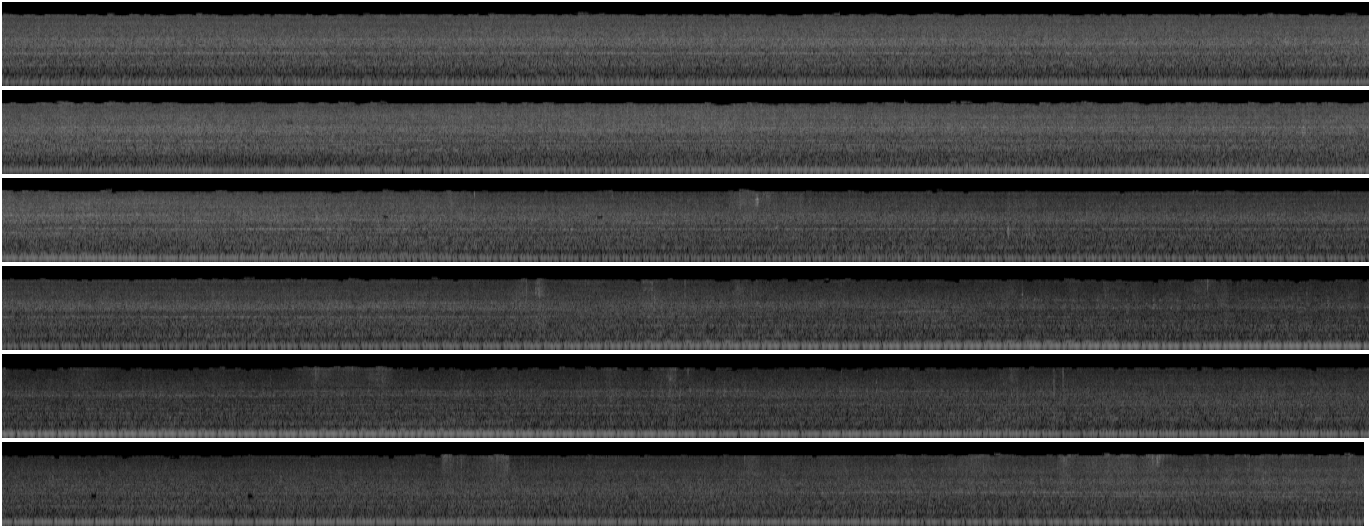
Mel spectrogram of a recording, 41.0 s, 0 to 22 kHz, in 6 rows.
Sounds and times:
Vehicle: 0:00.0 - 0:40.9.

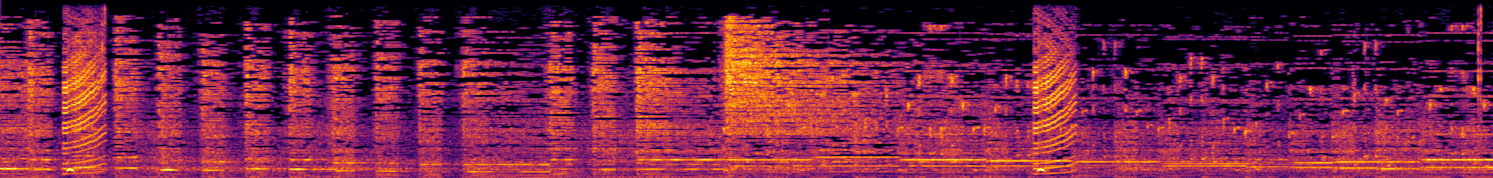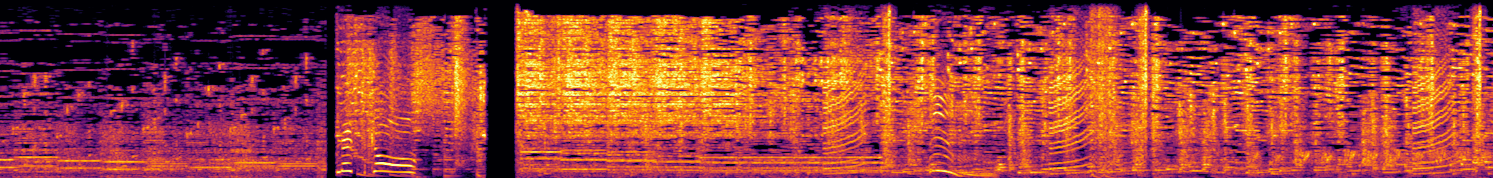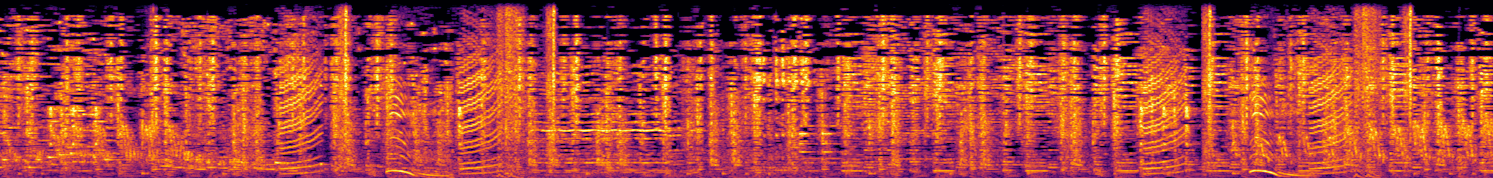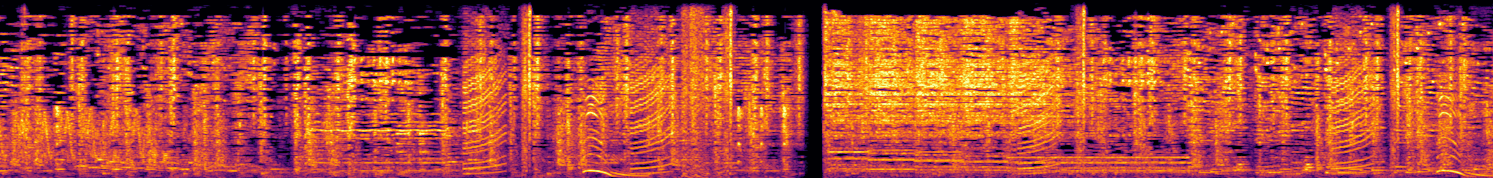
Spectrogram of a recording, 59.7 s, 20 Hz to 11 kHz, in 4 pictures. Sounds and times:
Music: 0:00.0 - 0:59.7
Speech: 0:18.3 - 0:19.2.

